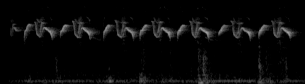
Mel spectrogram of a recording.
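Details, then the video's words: Sunbird, a local type called wulung, calling as a lure to draw other birds: thin, very high chirps sliding downward, repeated rapidly about two or three times a second in an even, tumbling series, with faint low hum beneath. "suara pikat kolibri Wulung ampuh di jamin lengket"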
